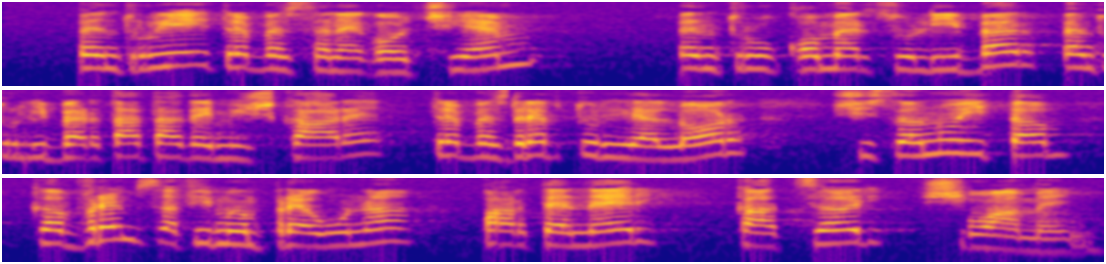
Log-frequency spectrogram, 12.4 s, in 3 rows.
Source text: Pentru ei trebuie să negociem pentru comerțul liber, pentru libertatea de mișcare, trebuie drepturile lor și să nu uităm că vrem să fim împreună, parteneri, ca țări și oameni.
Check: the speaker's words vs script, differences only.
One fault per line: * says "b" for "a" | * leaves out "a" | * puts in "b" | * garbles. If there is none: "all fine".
all fine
